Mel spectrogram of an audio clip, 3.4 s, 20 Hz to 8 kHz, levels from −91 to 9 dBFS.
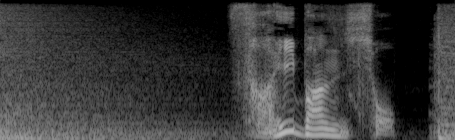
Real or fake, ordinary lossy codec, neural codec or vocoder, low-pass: real; Opus, 64 kbps; none; 7.2 kHz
